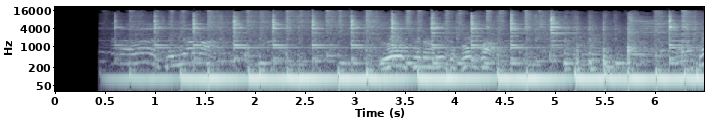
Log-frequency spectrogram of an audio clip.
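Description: A Mexican banda (brass band) starts playing about half a second in, straight out of silence: a heavy sousaphone bass under trumpet and clarinet lines, with a regular, sharp percussion beat.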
